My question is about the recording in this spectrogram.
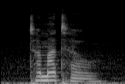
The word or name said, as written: tomato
